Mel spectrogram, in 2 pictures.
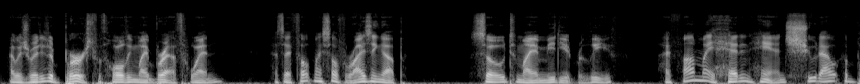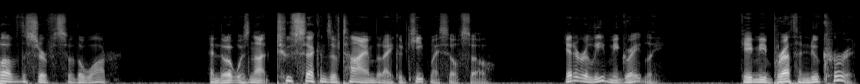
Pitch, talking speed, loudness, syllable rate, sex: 105 Hz, 215 wpm, -20 LUFS, 6.1 syllables/s, male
